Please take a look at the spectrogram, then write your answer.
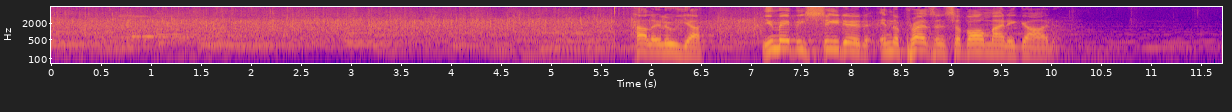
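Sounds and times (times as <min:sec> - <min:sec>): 
audience clapping hands: 0:00.0 - 0:08.9
speech: 0:05.8 - 0:10.2.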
